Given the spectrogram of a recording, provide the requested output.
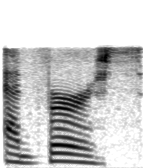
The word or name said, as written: adverse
